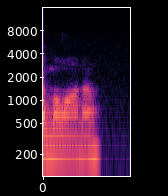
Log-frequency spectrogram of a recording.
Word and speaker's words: Moana: No, listen, I'm just waiting for Moana.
